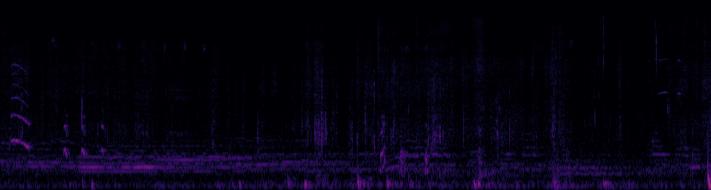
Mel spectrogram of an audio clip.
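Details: Several young Rottweiler puppies, eyes just opening and learning to walk, give thin, wavering, overlapping whines in short bursts, with a few higher rising squeaks near the start and soft shuffling in the gaps.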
